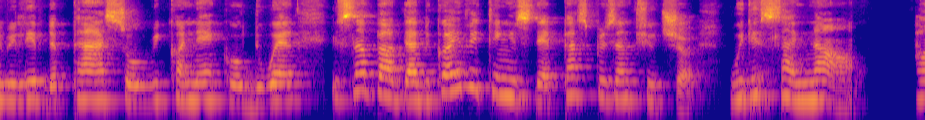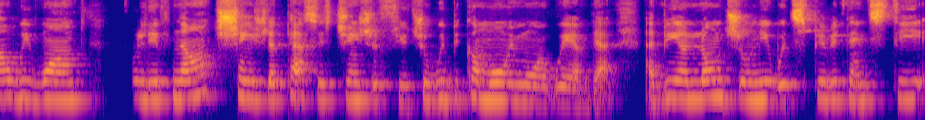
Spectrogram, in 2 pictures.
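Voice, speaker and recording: A middle-aged woman from Quebec, a native French speaker with a Quebec French accent, telling spiritual stories in an interview with laughs and acted-out scenes. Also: fairly high pitch. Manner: animated storyteller, acts out scenes with laughs and cries. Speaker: guest.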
